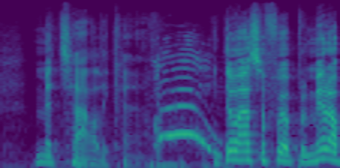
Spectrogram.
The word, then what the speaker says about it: Metallica: Então tem esse fechadinho no ar aí que a gente não fala, né? A gente fala Metallica, né? Mas quer pronunciar certo, quer impressionar os teus amigos, ou quer que todo mundo te ache um pomposo, um fresco, Metallica.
